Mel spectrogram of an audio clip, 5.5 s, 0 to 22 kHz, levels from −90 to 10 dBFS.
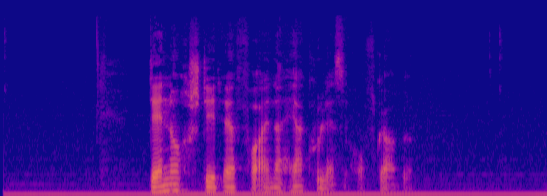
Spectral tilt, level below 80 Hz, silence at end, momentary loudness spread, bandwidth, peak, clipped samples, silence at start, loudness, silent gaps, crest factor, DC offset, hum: -5.5 dB/octave; -48 dBFS; 0 s; 23 LU; 16 kHz; -14 dBFS; under 0.1%; 0.05 s; -35 LUFS; none; 24 dB; under 0.1%; none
